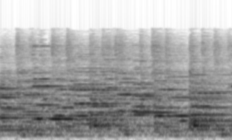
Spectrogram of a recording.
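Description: Latin jazz big band playing live: horns and piano sustaining chords over a steady beat of hand drums and drum kit.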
